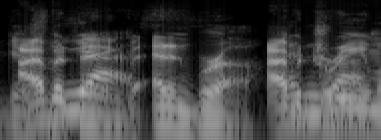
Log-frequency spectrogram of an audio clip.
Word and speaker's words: Edinburgh: Edinburgh. I did say Edinburgh growing up because I think it was like, it felt like a borough.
